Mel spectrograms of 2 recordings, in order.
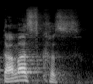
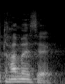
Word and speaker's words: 다마스커스: 그 다메섹, 이제 현지 발음으로 다마스커스라고 하는데 다메섹이 수도입니다.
